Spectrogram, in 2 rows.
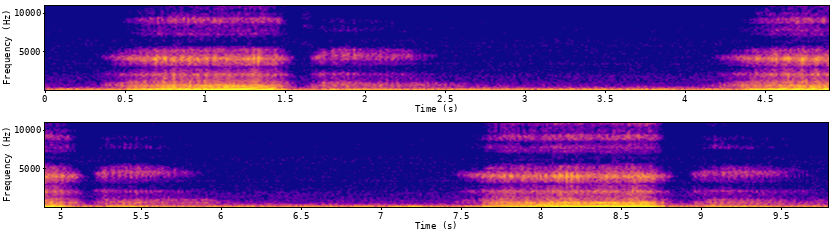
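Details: Loud, rumbling snores on each in-breath, about 16 a minute, with quiet out-breaths between, from a man asleep.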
